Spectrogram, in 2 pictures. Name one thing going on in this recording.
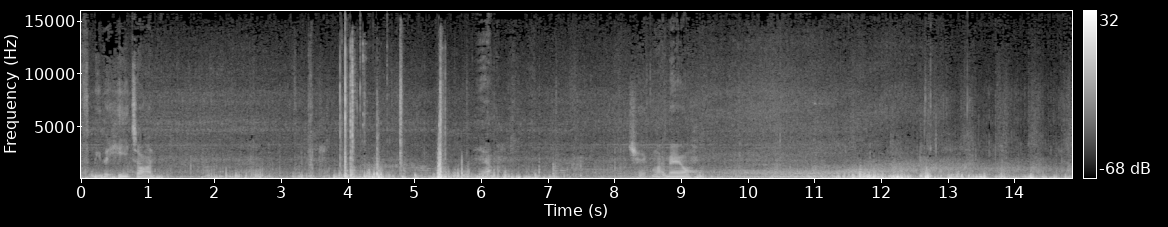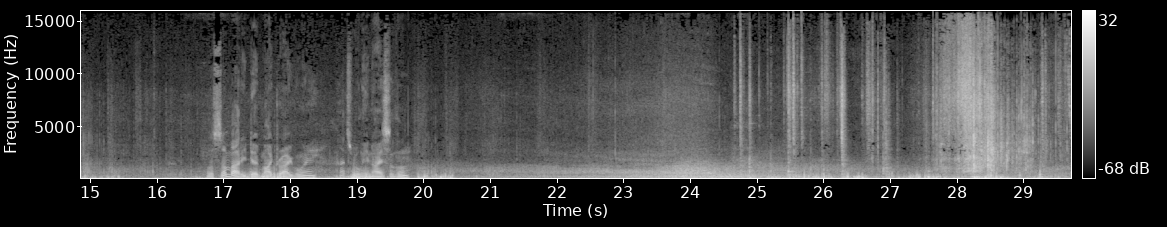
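Footsteps crunch on snow and ice.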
